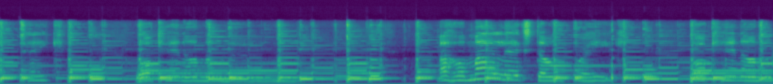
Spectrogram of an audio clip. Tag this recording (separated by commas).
Music, Ukulele, Musical instrument, inside a small room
